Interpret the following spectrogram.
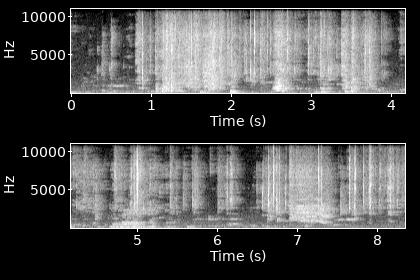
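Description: Pencil writing on paper in a notebook: irregular scratchy strokes.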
